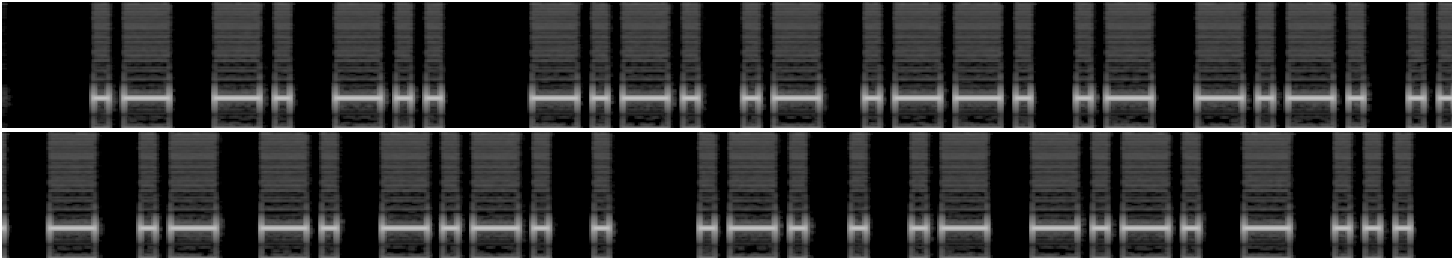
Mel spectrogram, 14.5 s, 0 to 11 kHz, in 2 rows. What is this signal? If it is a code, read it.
Morse code, heard as a keyed tone, about 16 wpm, 800 Hz. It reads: AND CAPACITANCE REACTS
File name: CW Code Groups @15WPM / Technical Subjects / Reactance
